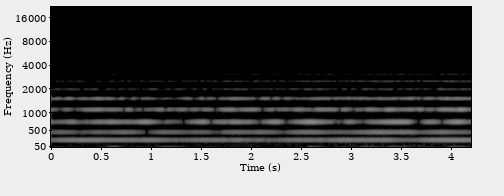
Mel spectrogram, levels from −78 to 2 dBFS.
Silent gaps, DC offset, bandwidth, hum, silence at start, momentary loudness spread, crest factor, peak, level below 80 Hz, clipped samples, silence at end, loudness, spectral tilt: none; under 0.1%; 3.9 kHz; none; 0 s; 4 LU; 14 dB; -26 dBFS; -74 dBFS; under 0.1%; 0 s; -40 LUFS; -7 dB/octave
